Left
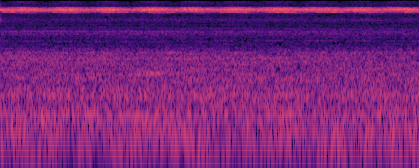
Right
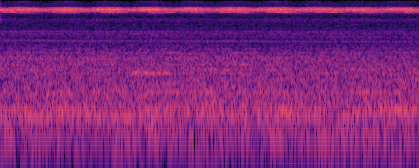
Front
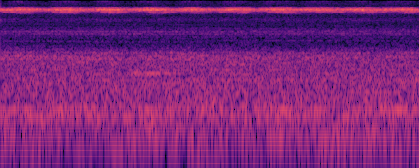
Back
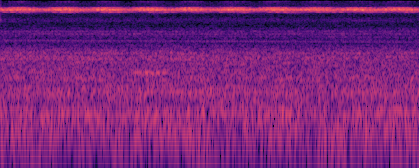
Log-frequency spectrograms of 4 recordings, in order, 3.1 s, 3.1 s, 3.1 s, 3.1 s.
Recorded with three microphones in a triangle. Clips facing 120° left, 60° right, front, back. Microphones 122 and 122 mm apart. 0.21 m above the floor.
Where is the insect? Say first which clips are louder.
Right 2 dB, front 1 dB; 65° right, 0.9 m.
